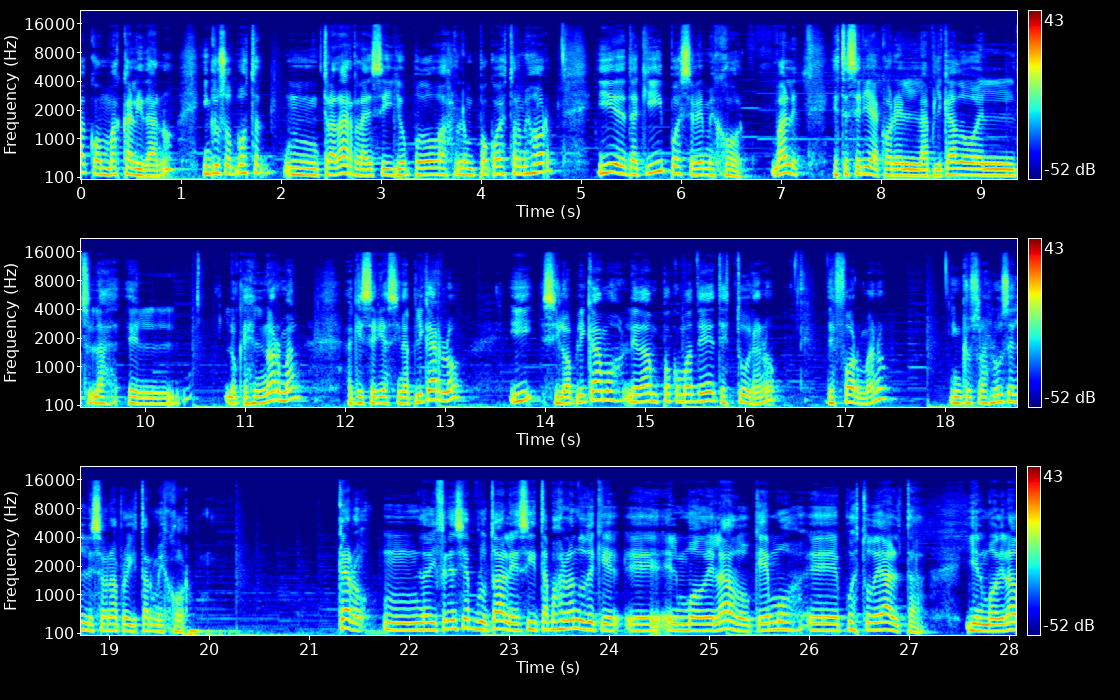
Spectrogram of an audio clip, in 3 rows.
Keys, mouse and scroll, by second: 2.2 right click, 3.8 click, 4.6-5.3 right drag, 5.3-7.8 middle drag, 7.8-8.1 scroll up 1, 8.4-9.1 scroll down 1, 9.1 right click, 10.9-11.9 drag, 11.9 right click, 12.4-13.9 middle drag, 13.9 right drag, 15.0-16.1 drag, 16.1 right click, 16.5-19.5 middle drag.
